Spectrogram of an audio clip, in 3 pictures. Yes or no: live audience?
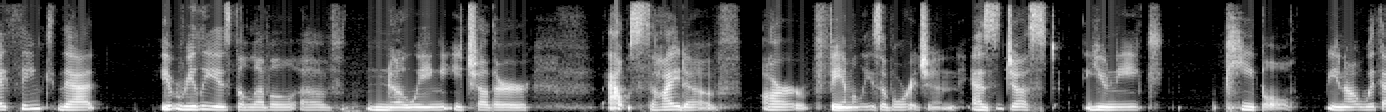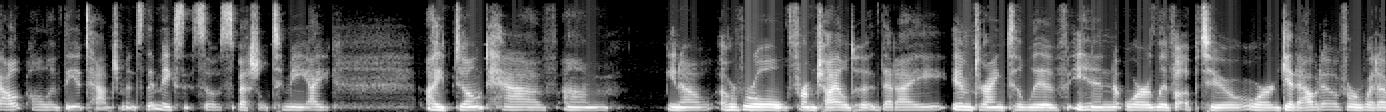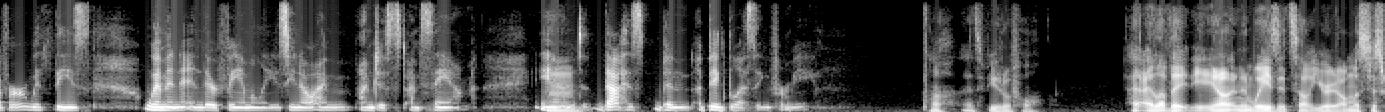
no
